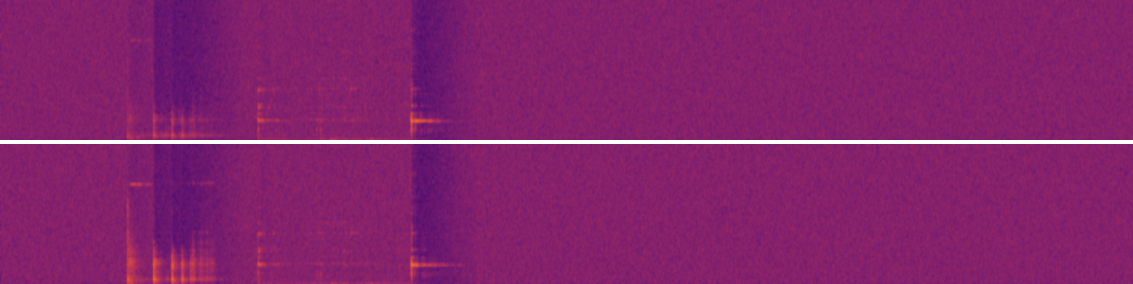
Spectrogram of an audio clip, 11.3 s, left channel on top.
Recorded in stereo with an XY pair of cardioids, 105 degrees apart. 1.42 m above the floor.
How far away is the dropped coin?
About 2.5 m.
